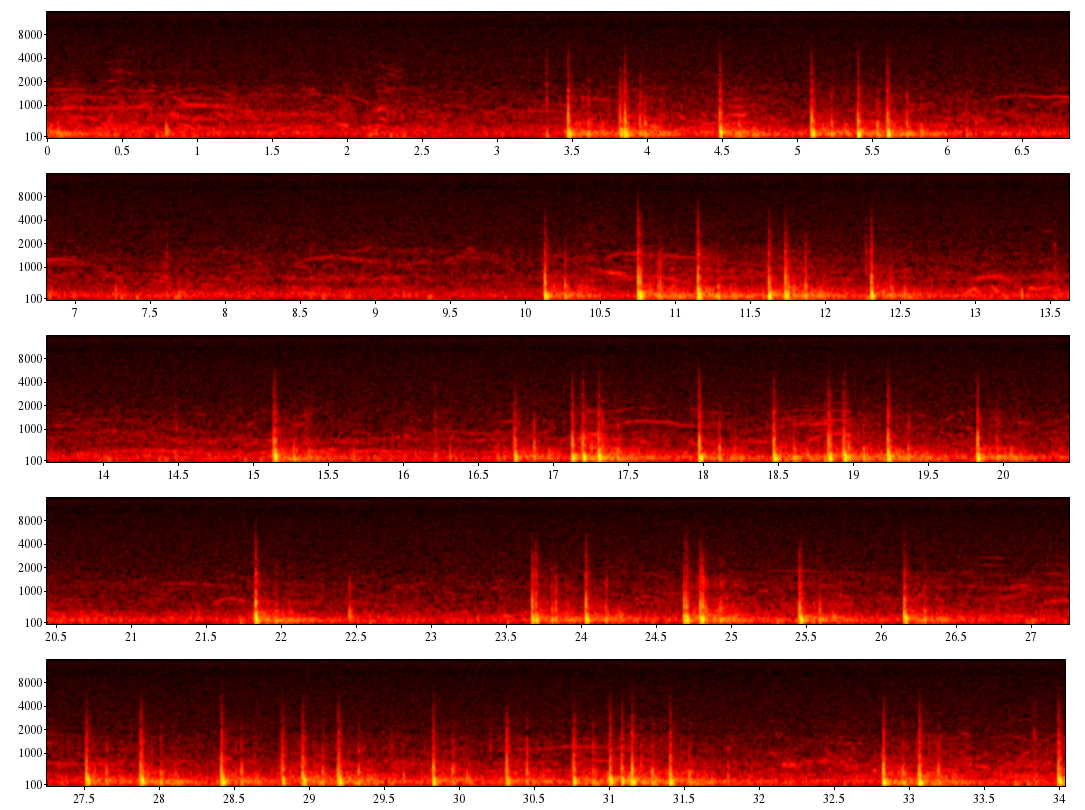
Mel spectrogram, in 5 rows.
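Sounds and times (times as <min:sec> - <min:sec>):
fireworks bursting bangs: 0:03.4 - 0:06.0, 0:10.1 - 0:12.7, 0:15.0 - 0:15.4, 0:16.2 - 0:20.2, 0:21.7 - 0:22.6, 0:23.6 - 0:26.6, 0:27.4 - 0:32.0, 0:32.8 - 0:34.0.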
